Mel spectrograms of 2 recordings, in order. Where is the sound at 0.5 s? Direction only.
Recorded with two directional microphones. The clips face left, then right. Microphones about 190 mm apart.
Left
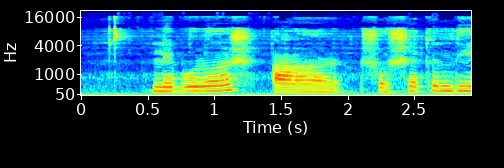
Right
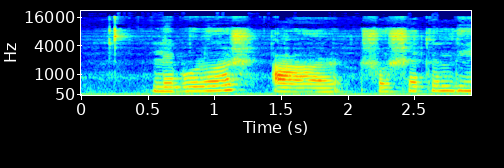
25° left (ahead or behind).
